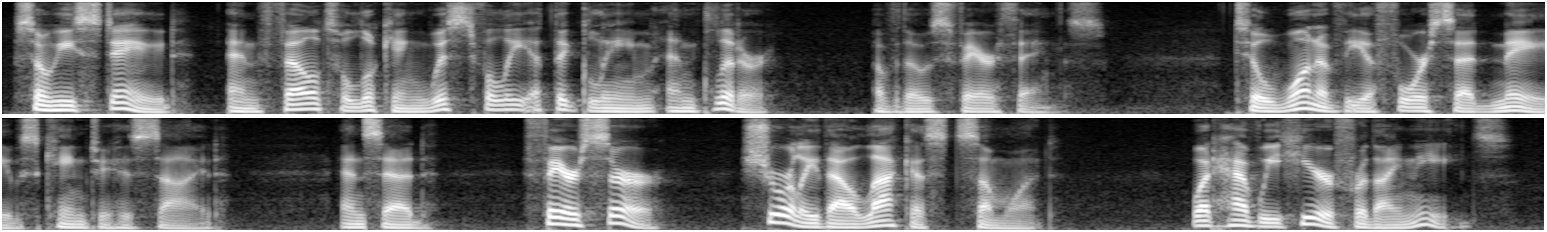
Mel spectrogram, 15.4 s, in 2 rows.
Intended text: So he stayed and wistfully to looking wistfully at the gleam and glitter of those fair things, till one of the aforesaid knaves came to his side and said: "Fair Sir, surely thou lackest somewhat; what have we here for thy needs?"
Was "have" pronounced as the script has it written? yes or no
yes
